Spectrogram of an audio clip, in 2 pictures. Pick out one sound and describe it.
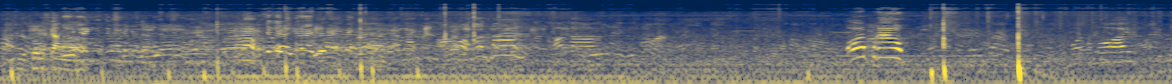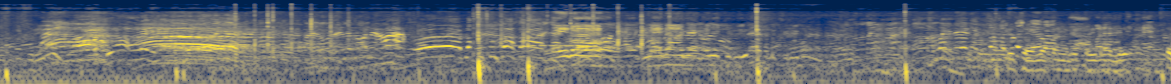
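A crowd of young men shouts and chatters outdoors.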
